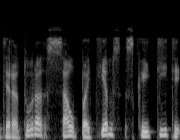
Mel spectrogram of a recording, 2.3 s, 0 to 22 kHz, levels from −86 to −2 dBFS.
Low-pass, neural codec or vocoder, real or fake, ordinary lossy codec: 7.2 kHz; none; real; Opus, 24 kbps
